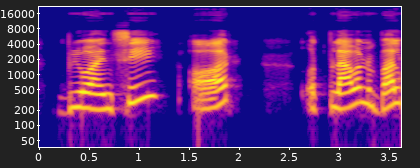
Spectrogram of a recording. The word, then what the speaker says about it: buoyancy: उत्प्लावकता को कहते हैं इंग्लिश में ब्यूआंसी, BUOYANCY। थोड़ा सा अटपटा है इसका प्रोनाउंसिएशन, ब्यूआंसी।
